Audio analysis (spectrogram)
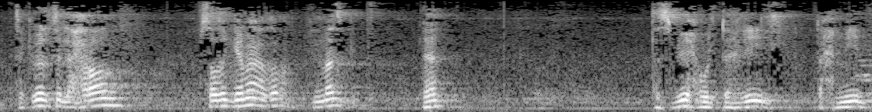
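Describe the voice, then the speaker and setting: A man with an Egyptian Arabic accent preaching a sermon in a conversational way, often asking his listeners rhetorical questions. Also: mid-range voice. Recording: dull lo-fi recording with faint noise.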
